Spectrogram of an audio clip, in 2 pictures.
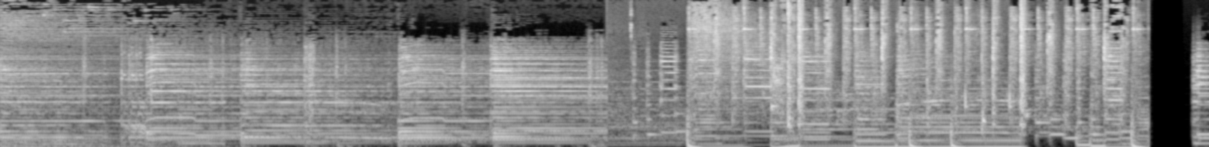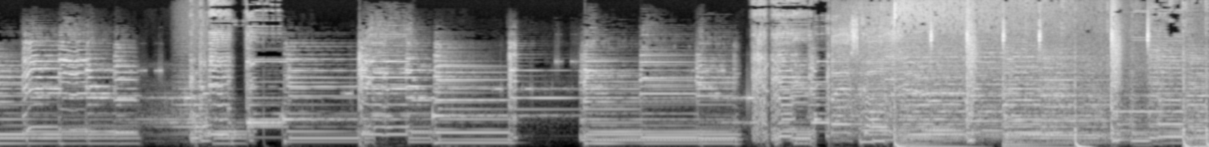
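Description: An intricate math rock guitar solo programmed with Apple Guitar runs for over twenty seconds, with dense, fast melodic runs, chords and tapped-style flurries, loud and continuous with one brief gap, no talk.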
